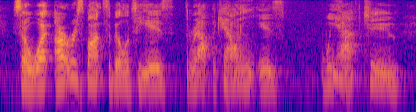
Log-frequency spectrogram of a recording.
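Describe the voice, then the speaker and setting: Her delivery moves at a middling speed. There's a clear layer of background noise throughout. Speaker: county chief appraiser. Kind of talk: public meeting presentation. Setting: county board meeting.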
